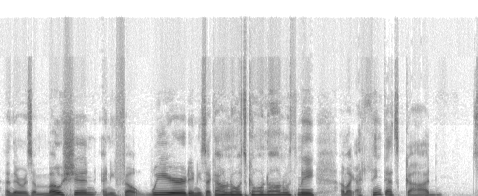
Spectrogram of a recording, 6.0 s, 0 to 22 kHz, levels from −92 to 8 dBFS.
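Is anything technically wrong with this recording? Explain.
No, nothing here stands out as technically wrong; it's just speech, with no problems to point to.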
